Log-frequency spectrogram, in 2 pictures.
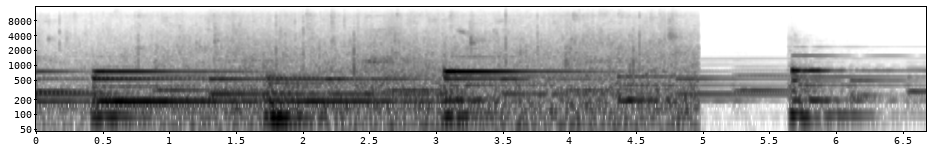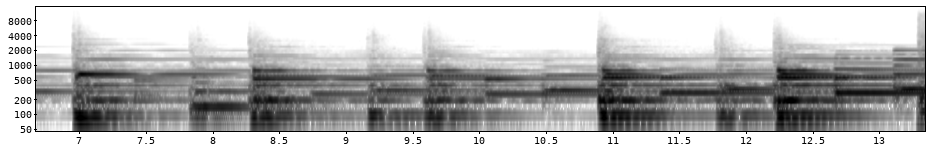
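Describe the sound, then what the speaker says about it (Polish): Rain falls on an abandoned World War II military building with a collapsed roof and soaked wood, a steady broadband hiss that is clear for the first few seconds and then sinks under louder tonal music. "też pada deszcz"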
